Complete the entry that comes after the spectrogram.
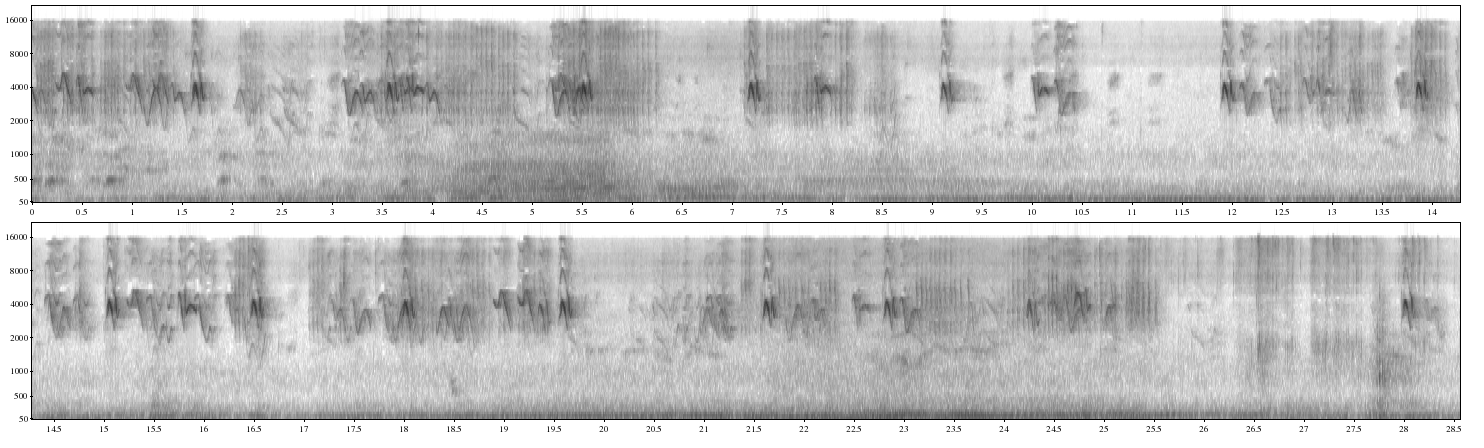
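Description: Small birds chirping, short high chirps coming in quick runs again and again, over a low steady rumble.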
